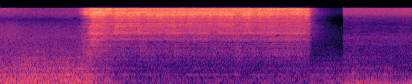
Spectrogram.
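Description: Compressed air hisses in a loud burst.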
